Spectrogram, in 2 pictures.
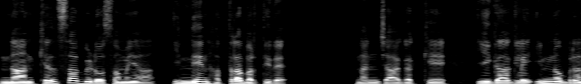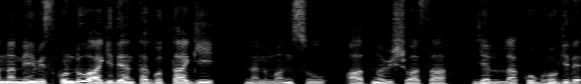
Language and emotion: Kannada, sad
